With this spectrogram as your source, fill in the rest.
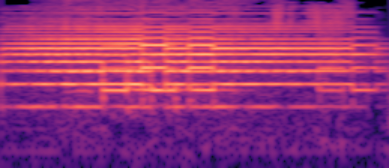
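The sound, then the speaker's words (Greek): A loud ambulance siren wails, its two-tone pitch switching back and forth steadily for a couple of seconds as the ambulance heads toward the hospital, with no talking over it. “Ήρθα το ασθενοφόρο πράγματι μετά από λίγη ώρα.”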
